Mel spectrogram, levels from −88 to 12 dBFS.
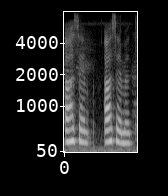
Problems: constant background noise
